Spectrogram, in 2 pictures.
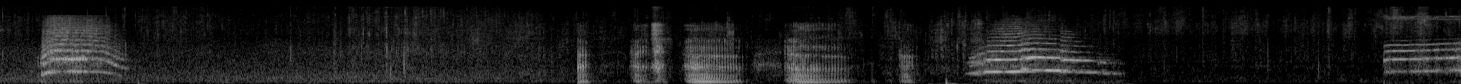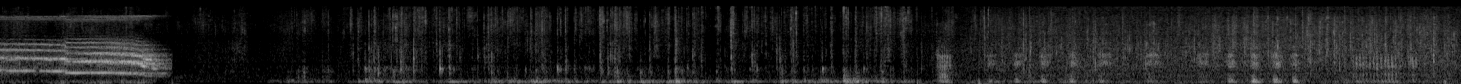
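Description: Animal-like cries: a falling call, a few sharp knocks, another falling call and a longer held cry, followed by a low crackling, rustling noise.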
